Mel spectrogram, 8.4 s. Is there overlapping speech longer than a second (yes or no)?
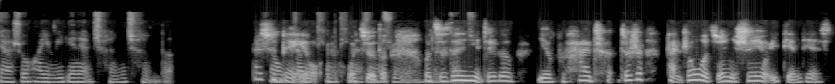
yes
